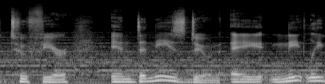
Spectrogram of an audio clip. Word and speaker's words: Thufir: on the hill that it's pronounced Tufir. Sometimes TH just makes the T sound. And this is one of those times.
